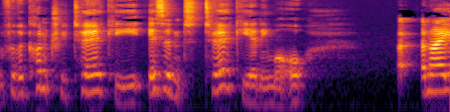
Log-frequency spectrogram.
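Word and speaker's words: Türkiye: now so it's spelled t-u-r-t-k-i-y-e um and it's pronounced turkey so yeah I didn't know that um and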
